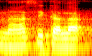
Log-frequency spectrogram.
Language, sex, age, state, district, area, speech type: Telugu, male, 18-30, Telangana, Adilabad, urban, spontaneous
